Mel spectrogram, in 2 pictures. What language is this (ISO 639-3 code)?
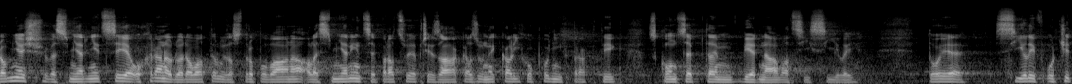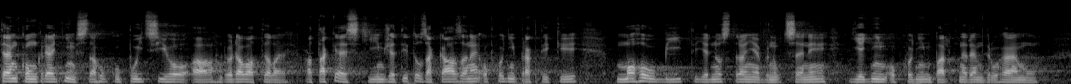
ces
